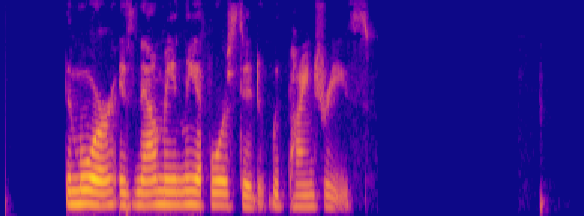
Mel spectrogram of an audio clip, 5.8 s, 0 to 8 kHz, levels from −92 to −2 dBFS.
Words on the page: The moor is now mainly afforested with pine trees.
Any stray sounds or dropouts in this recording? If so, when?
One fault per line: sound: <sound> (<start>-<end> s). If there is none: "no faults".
no faults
